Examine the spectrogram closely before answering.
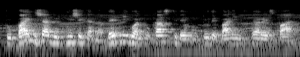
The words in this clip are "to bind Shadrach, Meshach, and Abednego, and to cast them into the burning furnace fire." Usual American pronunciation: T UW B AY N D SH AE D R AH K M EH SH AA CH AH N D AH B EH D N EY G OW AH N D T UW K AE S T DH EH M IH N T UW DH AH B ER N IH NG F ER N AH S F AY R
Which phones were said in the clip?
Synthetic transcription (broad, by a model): T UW B AY N D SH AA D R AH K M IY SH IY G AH N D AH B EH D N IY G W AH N T UW K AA S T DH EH M IH N T UW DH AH B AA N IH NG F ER AH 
